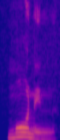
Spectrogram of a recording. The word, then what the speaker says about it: morning: наступило повторяем все вместе Обратите внимание на то что у этого слова последняя буква не читается всегда когда у нас окончание инг инговое окончание мы не читаем последнюю букву а н стоящая перед ней получается звонкий носовой звук morning morning утро день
